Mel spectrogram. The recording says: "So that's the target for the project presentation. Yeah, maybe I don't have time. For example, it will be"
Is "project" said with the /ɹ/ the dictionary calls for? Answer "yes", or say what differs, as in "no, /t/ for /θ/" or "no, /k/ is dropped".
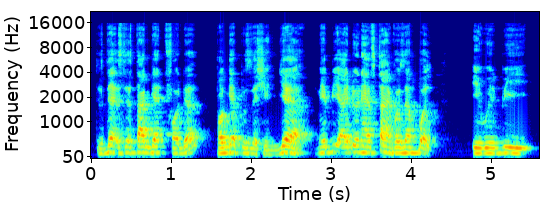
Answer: no, /ɹ/ is dropped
